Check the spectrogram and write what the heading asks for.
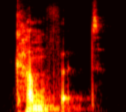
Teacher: You can hear the stress on the first syllable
